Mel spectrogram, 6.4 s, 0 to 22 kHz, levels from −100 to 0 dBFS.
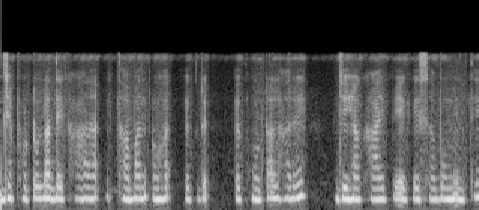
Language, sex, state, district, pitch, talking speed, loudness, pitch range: Chhattisgarhi, female, Chhattisgarh, Rajnandgaon, 215 Hz, 160 wpm, -17 LUFS, 210-225 Hz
